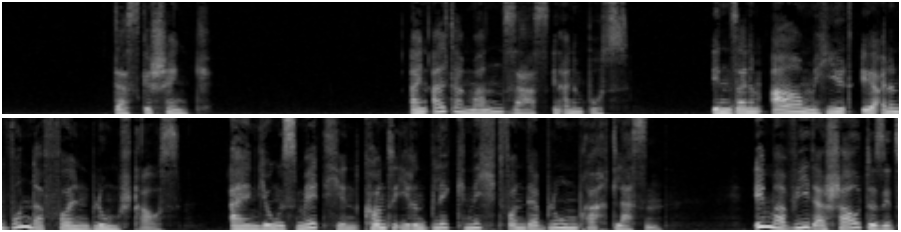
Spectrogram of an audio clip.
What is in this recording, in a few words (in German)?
Erzählung; Das Geschenk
